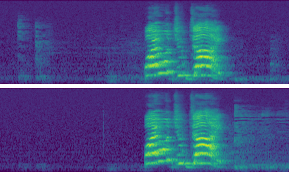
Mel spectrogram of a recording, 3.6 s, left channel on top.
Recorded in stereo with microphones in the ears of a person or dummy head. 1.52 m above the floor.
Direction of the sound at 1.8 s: 25° right (ahead or behind).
